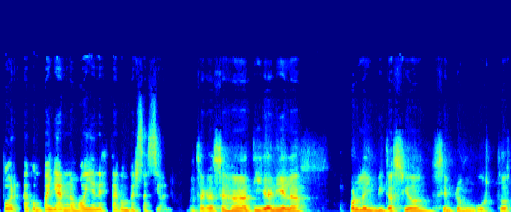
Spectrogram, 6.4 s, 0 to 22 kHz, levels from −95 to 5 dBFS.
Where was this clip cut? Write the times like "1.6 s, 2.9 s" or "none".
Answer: 2.3 s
